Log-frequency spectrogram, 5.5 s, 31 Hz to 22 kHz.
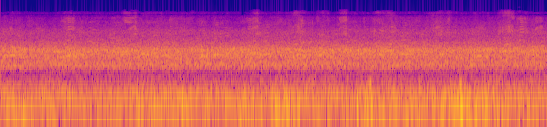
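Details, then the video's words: Enormous flock of migrating snow geese at Bath, Pennsylvania, recorded 19 January 2021, calling together in a ceaseless wash of honks, underlain by strong low-frequency rumble and occasional soft thuds. "Thousands of Snow Geese Migrate through Bath, Pa., Jan 2021"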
